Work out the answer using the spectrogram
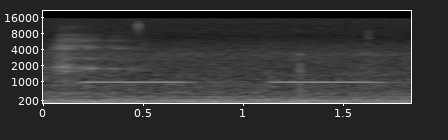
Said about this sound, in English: worrying about the truck backing up.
